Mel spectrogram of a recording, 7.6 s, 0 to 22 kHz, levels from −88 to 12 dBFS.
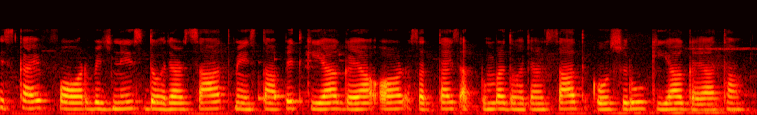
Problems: none marked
